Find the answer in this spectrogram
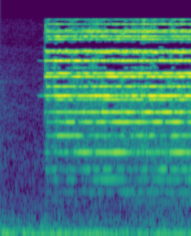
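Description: Altar bell struck once at the elevation of the chalice, about half a second in, its high tones ringing on and slowly fading.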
